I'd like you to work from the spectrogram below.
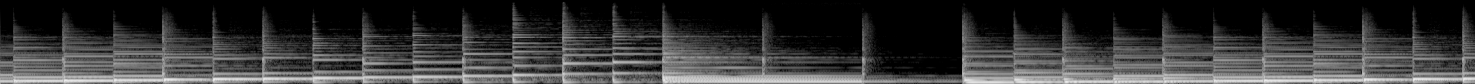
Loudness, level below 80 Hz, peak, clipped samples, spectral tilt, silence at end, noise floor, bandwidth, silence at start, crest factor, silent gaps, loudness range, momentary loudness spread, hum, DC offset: -13 LUFS; -48 dBFS; 0 dBFS; under 0.1%; -8.5 dB/octave; 0 s; -36 dBFS; 12 kHz; 0 s; 12 dB; none; 5 LU; 9 LU; none; under 0.1%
